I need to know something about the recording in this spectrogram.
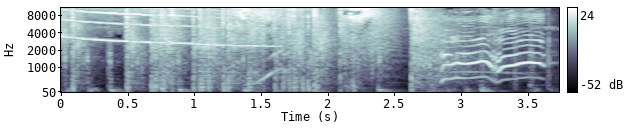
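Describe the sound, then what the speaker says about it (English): Fireworks crack and pop in a radio drama comedy sound effect, a sharp burst of snapping bangs followed by whistling, screeching rockets rising and wavering near the end, loud and close. "It was full of fireworks."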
